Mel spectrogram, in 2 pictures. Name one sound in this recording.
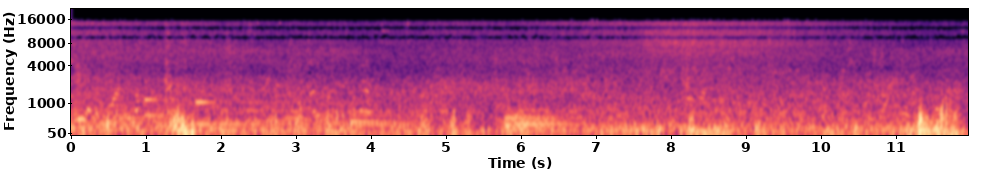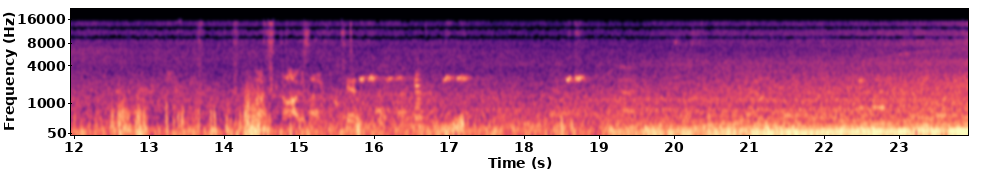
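A crowd of passersby chatters outdoors in a busy street.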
